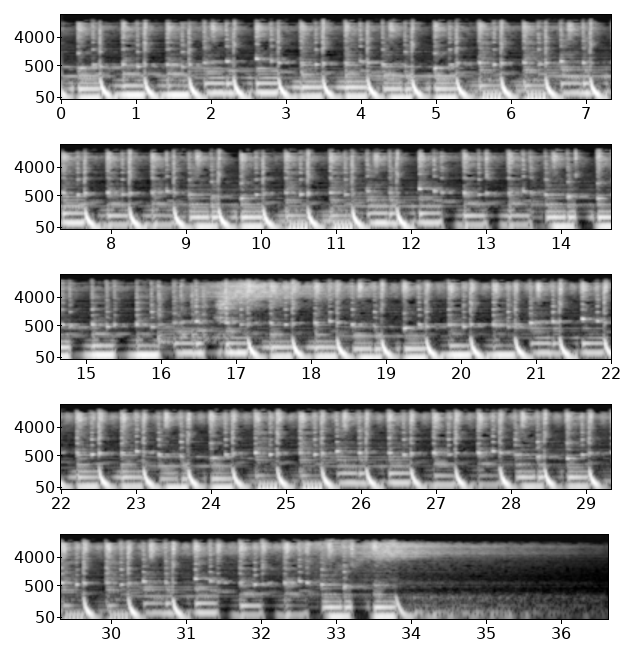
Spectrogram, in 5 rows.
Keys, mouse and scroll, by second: 0.5 click, 0.7 scroll down 4, 1.0-2.6 middle drag, 3.4 click, 3.8-4.2 middle drag, 4.2 click, 4.6-5.6 middle drag, 5.6 scroll up 2, 5.9-6.5 middle drag, 6.5 click, 6.7 Tab, 7.0 shift+middle click, 7.2 scroll up 6, 7.5 scroll down 1, 8.2 ctrl+r, 9.7 scroll down 3, 10.0-10.8 middle drag, 10.8 click, 11.0 scroll down 2, 11.2-12.4 middle drag, 12.4 scroll down 2, 12.6 middle click, 12.8 Tab, 13.0 click, 13.4 space, 13.7-15.6 middle drag, 15.6 click, 17.9-18.7 drag, 19.6 click, 20.0 shift+click, 20.6 ctrl+j, 21.3 click, 21.5 middle click, 21.8 scroll up 1, 21.9-22.6 middle drag, 22.6 Tab, 28.7 middle click, 29.4 click, 32.5-36.6 drag.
